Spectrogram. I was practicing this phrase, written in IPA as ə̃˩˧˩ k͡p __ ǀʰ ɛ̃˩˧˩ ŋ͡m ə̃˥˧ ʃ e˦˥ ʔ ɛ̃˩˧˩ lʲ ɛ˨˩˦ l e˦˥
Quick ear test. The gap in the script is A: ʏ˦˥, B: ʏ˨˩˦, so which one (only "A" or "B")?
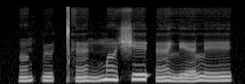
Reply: B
